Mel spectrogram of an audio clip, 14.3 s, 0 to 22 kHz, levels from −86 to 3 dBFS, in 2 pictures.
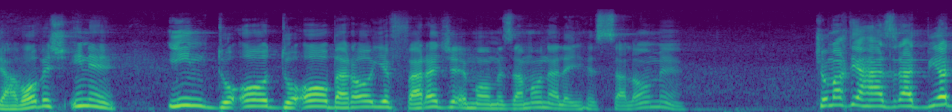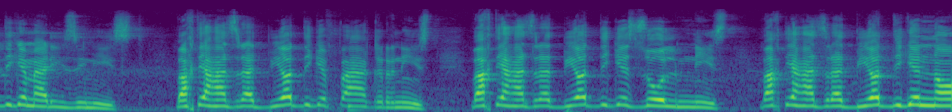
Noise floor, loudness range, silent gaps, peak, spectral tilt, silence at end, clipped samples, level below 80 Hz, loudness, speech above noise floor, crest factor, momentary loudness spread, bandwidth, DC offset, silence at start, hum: -51 dBFS; 5 LU; none; 0 dBFS; -5 dB/octave; 0 s; under 0.1%; -56 dBFS; -19 LUFS; 32 dB; 18 dB; 11 LU; 14.5 kHz; under 0.1%; 0 s; none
